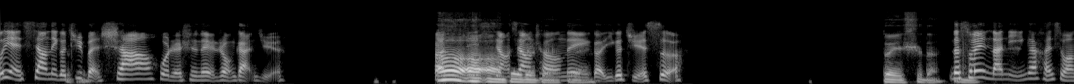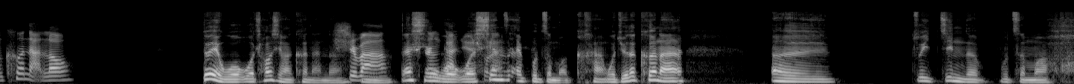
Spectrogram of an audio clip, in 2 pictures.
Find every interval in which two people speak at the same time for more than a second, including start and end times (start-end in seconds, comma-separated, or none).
4.3-6.0, 14.0-15.8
